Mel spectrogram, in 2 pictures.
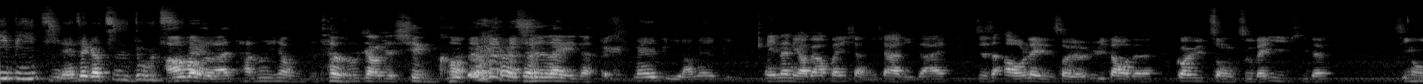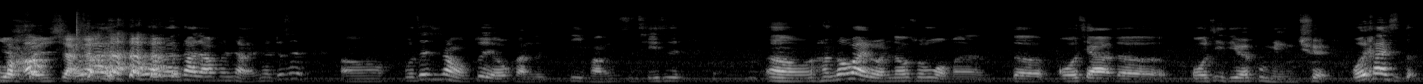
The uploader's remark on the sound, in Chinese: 三個師大屁孩沒有錄音設備，還是決定亂七八糟開始錄看看試播集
